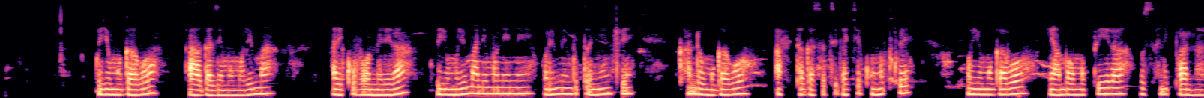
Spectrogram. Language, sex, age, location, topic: Kinyarwanda, female, 25-35, Nyagatare, agriculture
